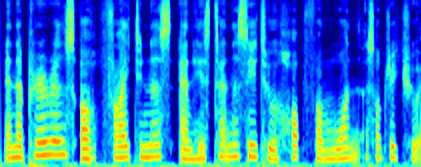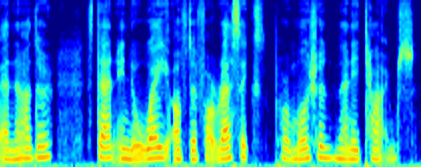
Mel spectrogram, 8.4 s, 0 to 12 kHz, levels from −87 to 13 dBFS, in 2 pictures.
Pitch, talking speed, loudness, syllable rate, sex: 205 Hz, 170 wpm, -19 LUFS, 5.2 syllables/s, female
